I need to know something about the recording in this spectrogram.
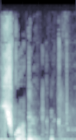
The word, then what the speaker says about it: scrapple: to redo this part Scrabble that's what we call it that's a game scrapple no Scrabble yeah not Scrabble scrapple we're Feud um yeah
